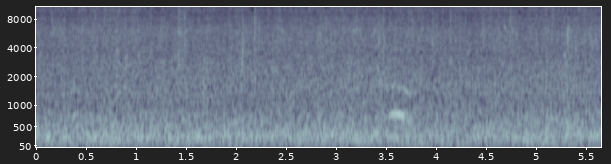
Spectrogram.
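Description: Heavy rain pouring onto a wet paved street, a steady, even hiss.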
